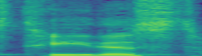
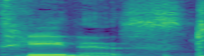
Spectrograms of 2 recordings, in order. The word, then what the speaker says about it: Tidus: It's pronounced Tidus. Tidus. – Um, Tidus.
